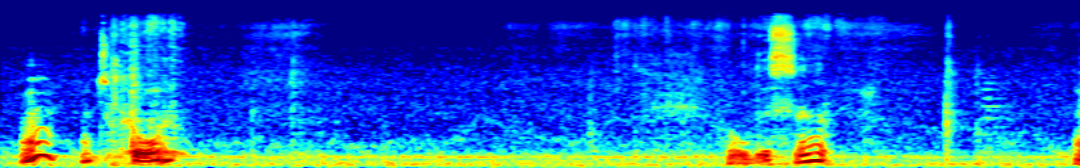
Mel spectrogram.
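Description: Fabric rustles as a shirt is handled.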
